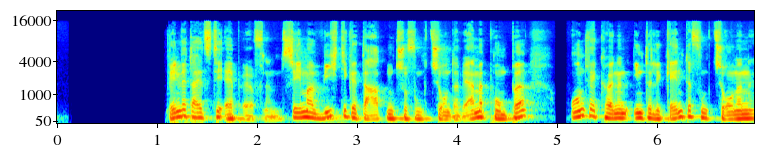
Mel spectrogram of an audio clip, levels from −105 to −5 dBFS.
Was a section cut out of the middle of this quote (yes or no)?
no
